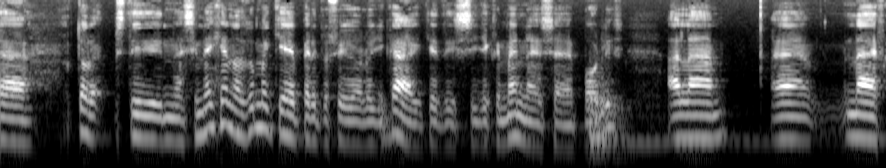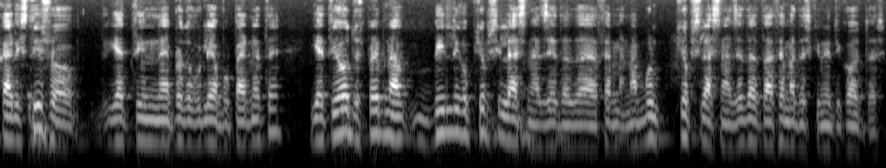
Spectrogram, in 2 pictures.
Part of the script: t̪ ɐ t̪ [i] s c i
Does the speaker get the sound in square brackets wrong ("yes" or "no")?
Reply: no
